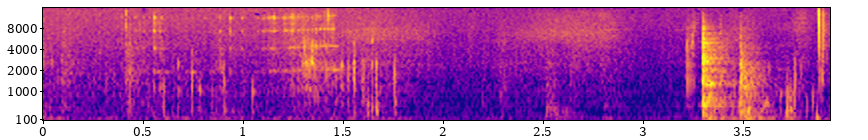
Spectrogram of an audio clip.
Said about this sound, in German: So, einmal kurz einen Schluck Wasser trinken.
